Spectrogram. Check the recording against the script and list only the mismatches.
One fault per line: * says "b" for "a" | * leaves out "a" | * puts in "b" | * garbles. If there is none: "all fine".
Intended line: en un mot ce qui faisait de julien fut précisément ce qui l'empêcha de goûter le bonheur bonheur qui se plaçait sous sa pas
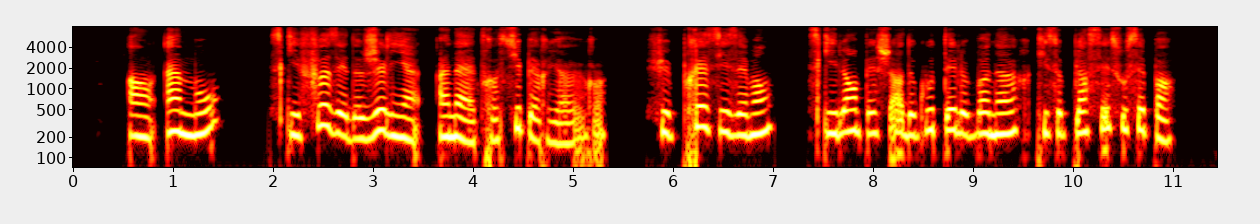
* puts in "un être supérieur"
* leaves out "bonheur"
* says "ses" for "sa"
